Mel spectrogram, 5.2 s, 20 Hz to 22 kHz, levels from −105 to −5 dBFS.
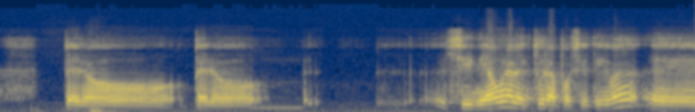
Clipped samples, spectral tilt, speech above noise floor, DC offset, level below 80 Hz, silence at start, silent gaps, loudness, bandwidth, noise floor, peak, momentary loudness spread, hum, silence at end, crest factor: under 0.1%; -3 dB/octave; 39 dB; under 0.1%; -56 dBFS; 0.05 s; none; -21 LUFS; 8.6 kHz; -60 dBFS; -8 dBFS; 10 LU; none; 0 s; 16 dB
